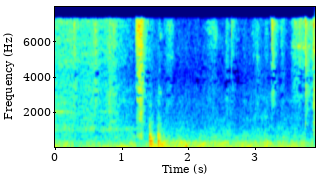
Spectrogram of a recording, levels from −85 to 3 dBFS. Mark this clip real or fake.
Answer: real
